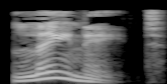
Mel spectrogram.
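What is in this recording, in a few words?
"lanate", British English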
